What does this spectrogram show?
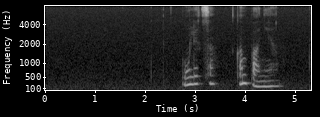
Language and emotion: Russian, neutral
